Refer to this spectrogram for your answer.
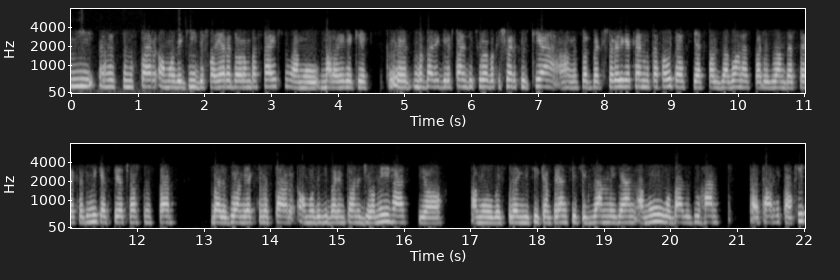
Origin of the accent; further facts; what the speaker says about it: Kabul, Afghanistan; born there; در شهر کابل متولد شدیم،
